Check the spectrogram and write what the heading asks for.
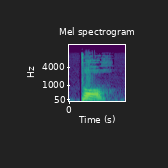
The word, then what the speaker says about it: peau: three vowels combined together, it's the sound O. Okay, so really simple, O. Okay, so you get la peau.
